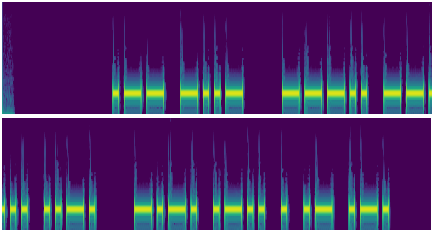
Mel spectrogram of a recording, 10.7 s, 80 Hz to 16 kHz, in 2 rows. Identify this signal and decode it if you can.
Morse code, heard as a keyed tone, about 17 wpm, 700 Hz. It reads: WX 87F CLEAR
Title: Practice QSO - Exchange 2 - Info - 17wpm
